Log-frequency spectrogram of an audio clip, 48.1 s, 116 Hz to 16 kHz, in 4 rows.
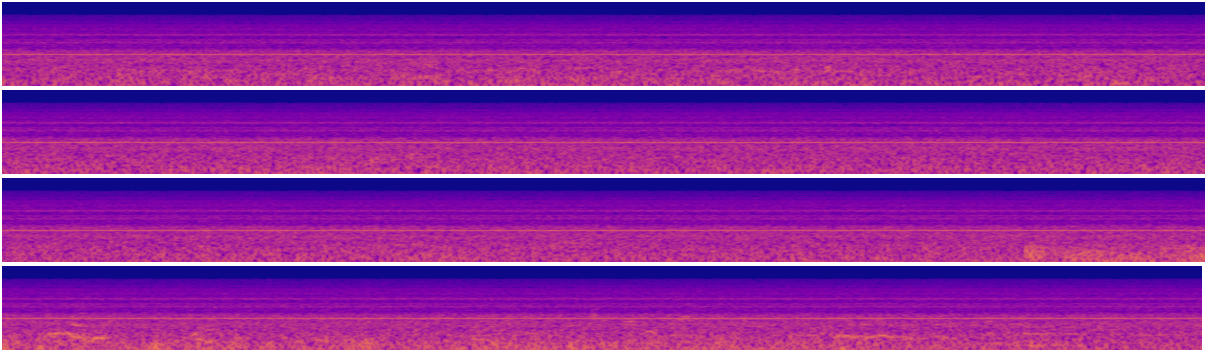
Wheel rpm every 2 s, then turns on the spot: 0, 0, 0, 0, 0, 0, 0, 0, 0, 0, 0, 0, 0, 0, 0, 0, 0, 0, 0, 0, 0, 0, 0, 0.
none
